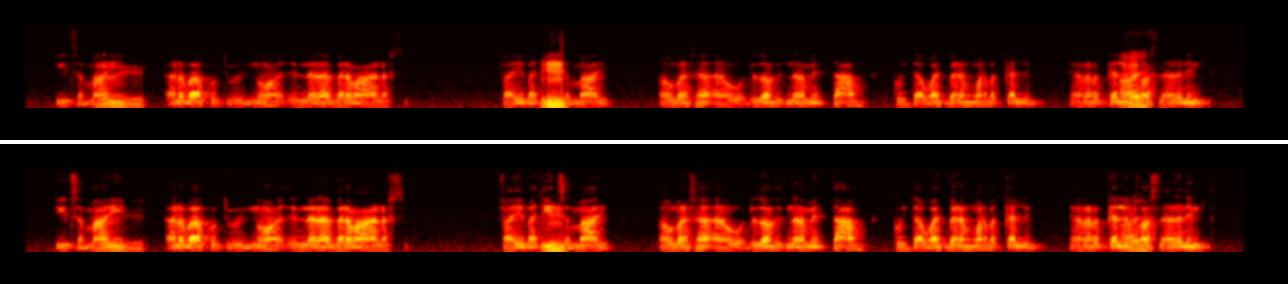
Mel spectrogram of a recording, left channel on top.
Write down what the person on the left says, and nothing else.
أمم،
أمم،
أي.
